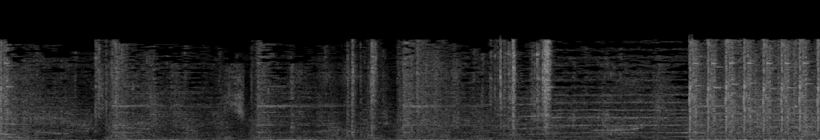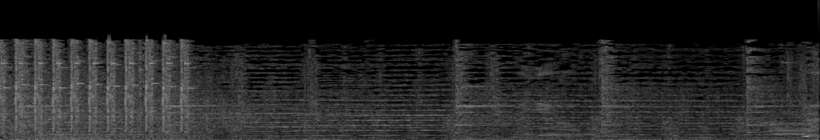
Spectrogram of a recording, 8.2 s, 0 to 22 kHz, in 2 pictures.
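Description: Gunfire in Uncharted 4, rapid bursts of automatic shots and single cracks, with a dense sustained volley in the middle and scattered impacts around it.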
